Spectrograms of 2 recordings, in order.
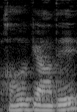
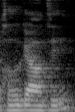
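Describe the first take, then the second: Both takes have the same delivery.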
